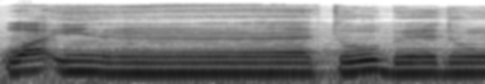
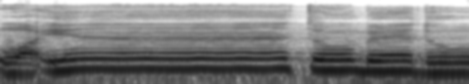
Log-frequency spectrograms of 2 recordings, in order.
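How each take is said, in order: Both takes have the same delivery.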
